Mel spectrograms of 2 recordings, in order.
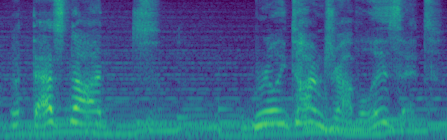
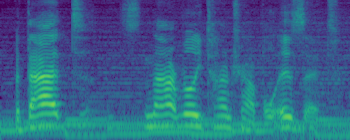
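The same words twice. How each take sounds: First: It is read in a put-on old man's voice. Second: It is read in the speaker's normal voice. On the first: The speaker calls it right. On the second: The speaker calls it wrong.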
